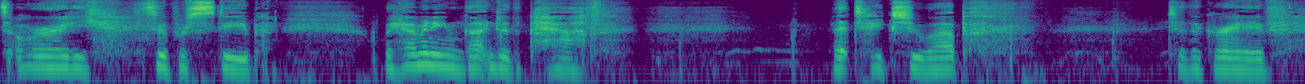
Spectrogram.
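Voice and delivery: breathless, huffing and puffing. Climbing a steep hill toward a grave, out of breath. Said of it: "you can hear me huffing and puffing".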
